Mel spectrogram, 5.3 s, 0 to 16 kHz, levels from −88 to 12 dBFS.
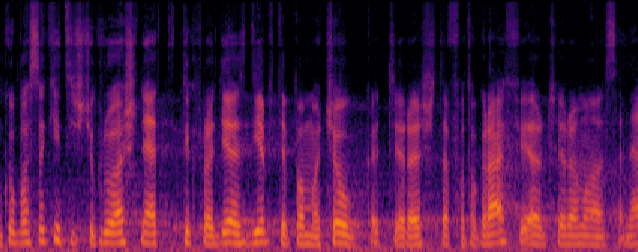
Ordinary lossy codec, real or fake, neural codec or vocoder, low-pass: Opus, 24 kbps; real; none; 14.4 kHz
